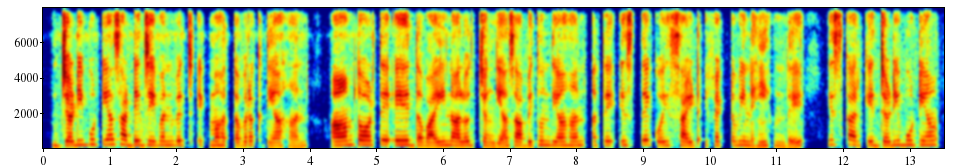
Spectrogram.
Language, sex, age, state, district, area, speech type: Punjabi, female, 18-30, Punjab, Pathankot, urban, spontaneous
